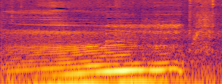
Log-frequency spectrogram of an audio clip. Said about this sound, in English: A herd of cattle at Appleton Farms in Ipswich, Massachusetts, on a gray, drizzly day. Amid rolling grasslands, it's one of the oldest continuously operating farms in the United States.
